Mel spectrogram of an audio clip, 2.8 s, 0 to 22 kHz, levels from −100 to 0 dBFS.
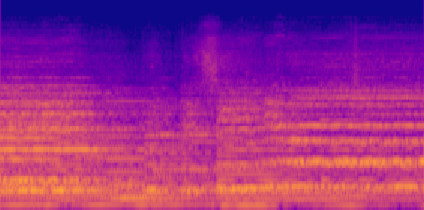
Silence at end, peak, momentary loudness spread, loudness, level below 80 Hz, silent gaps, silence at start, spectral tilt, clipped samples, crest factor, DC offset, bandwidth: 0 s; -14 dBFS; 7 LU; -29 LUFS; -74 dBFS; none; 0 s; -5.5 dB/octave; under 0.1%; 14 dB; under 0.1%; 11.5 kHz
